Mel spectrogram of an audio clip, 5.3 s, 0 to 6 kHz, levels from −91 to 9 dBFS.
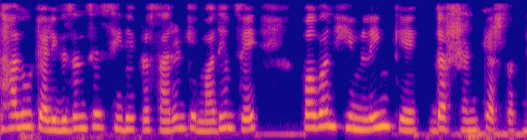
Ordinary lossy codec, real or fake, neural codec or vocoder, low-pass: none; fake; codec, 24 kHz, 3.1 kbps, DualCodec; 5.4 kHz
